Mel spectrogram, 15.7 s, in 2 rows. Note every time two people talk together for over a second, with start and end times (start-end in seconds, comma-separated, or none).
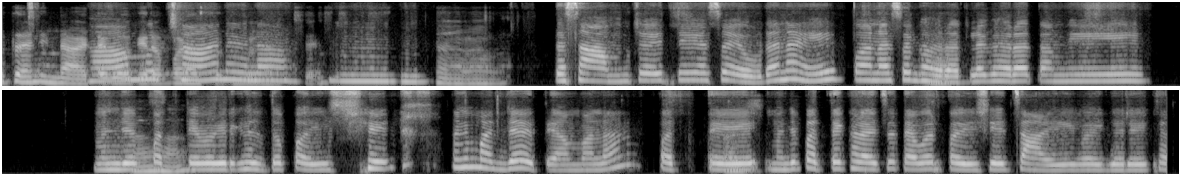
0.6-2.1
